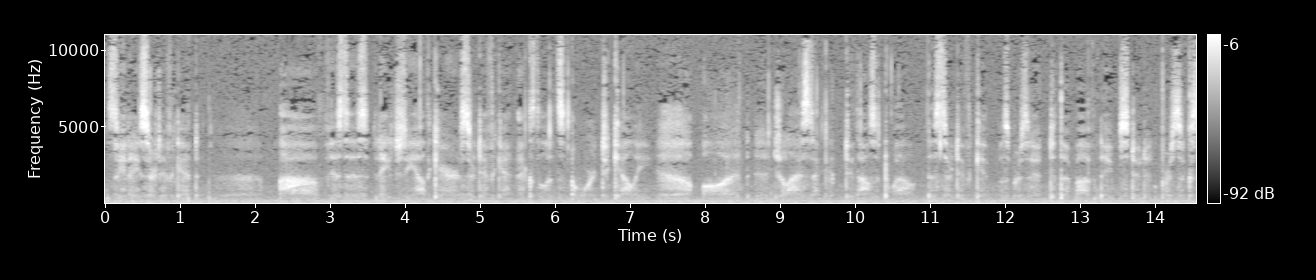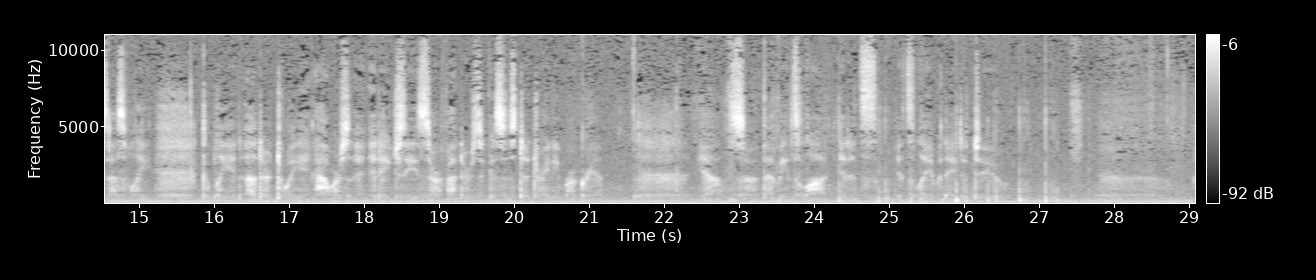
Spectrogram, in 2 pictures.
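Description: Whispered speech: a soft, breathy voice talking in short runs of syllables with brief pauses.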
